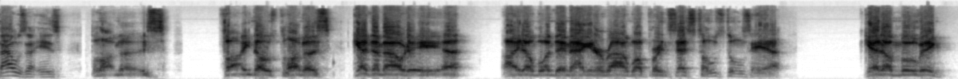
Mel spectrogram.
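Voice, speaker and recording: A raspy, put-on character voice moves at a fairly slow pace, broken by long, frequent pauses. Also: man. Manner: bossy, gruff.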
